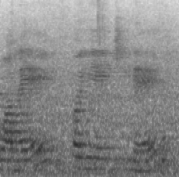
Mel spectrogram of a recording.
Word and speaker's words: Wale Oyejide: In the middle here, we have Wale Oyejide. Did I pronounce that correctly?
